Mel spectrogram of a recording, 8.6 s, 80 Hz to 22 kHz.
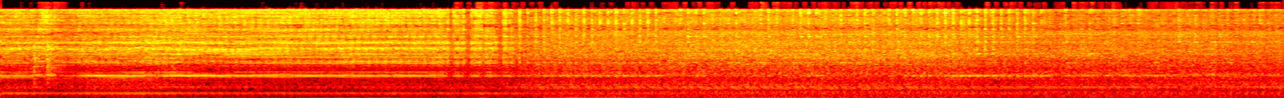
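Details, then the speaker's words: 2010 Chrysler Sebring convertible 2.7 L, first running after a crank-no-start repair with new flexplate and EGR fix: steady whir and light uneven rattle over the idle, judged to be the power steering. "I know what's that noise though is that oh that's a trance oh power steering you think that's a trans a power steering"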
